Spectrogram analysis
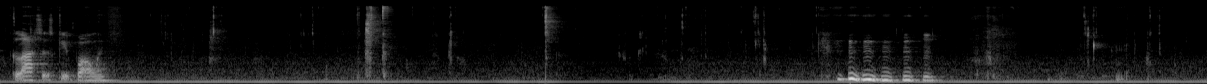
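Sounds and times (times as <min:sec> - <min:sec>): low electrical hum: 0:00.0 - 0:12.0
person chewing food: 0:01.5 - 0:08.3, 0:09.7 - 0:12.0.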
